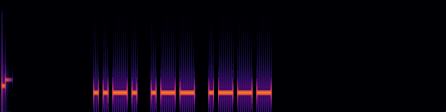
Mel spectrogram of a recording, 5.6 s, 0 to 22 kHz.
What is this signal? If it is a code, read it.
Morse code, heard as a keyed tone, about 21 wpm, 700 Hz. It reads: FWJ
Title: USA Call Sign Postfixes - 3 Letters 20wpm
